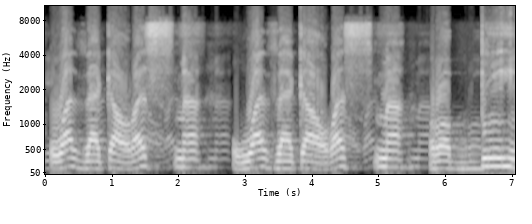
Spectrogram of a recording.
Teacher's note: را کے اوپر زبر ہے، اس کو پر پڑھنا ہے ، آگے سین کے سامنے لائیں گے، سیٹی کی آواز آئے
